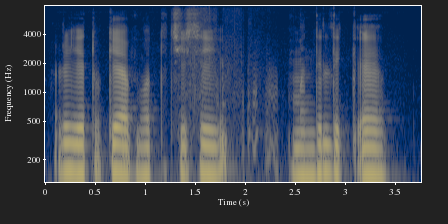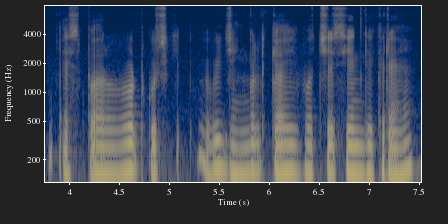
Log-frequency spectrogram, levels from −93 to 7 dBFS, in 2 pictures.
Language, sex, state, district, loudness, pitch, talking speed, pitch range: Hindi, male, Bihar, Muzaffarpur, -30 LUFS, 140 Hz, 160 wpm, 135-145 Hz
